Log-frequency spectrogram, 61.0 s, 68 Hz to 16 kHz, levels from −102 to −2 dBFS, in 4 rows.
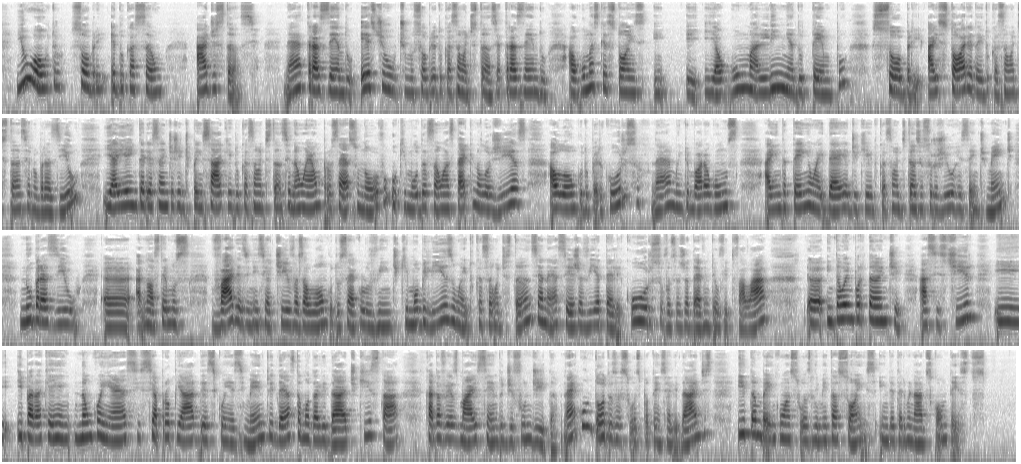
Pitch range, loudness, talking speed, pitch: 190-225 Hz, -34 LUFS, 145 wpm, 200 Hz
